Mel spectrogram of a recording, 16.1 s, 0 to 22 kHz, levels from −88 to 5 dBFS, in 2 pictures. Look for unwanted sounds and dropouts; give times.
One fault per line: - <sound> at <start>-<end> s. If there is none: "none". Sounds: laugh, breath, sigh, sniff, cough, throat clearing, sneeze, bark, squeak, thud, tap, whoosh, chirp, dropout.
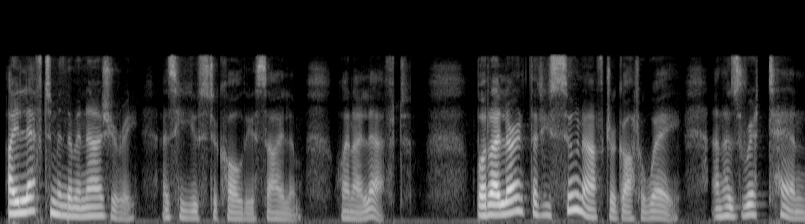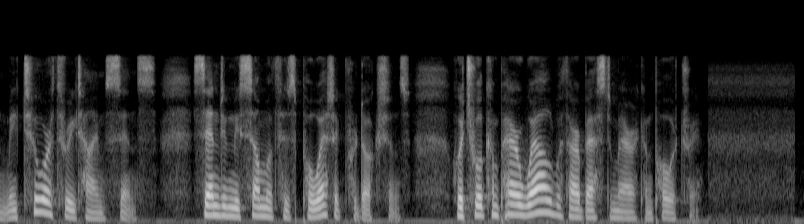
none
